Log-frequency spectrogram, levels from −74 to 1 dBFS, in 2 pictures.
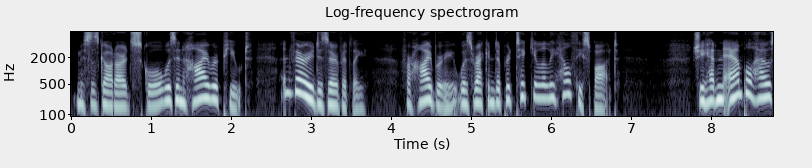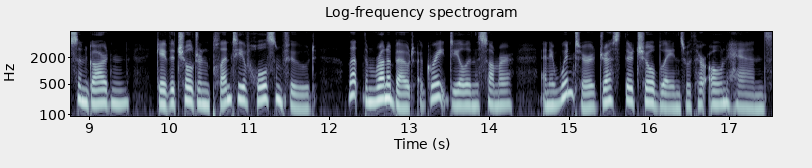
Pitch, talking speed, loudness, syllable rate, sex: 190 Hz, 175 wpm, -18 LUFS, 5.5 syllables/s, female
